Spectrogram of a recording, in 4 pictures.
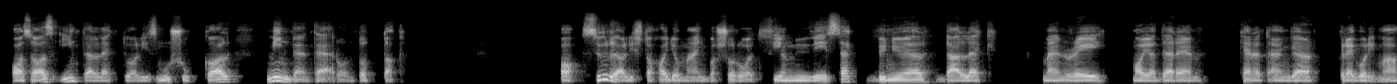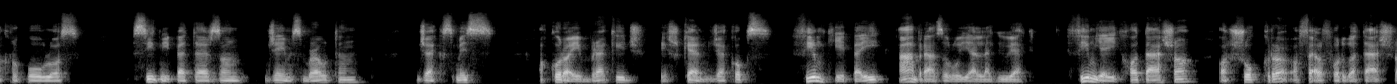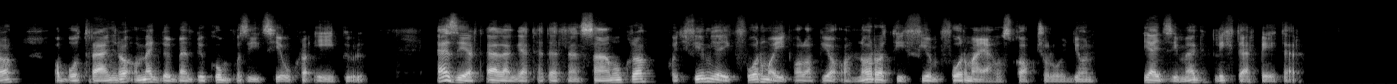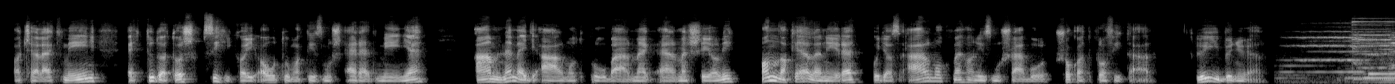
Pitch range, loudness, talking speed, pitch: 85-105 Hz, -19 LUFS, 90 wpm, 95 Hz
